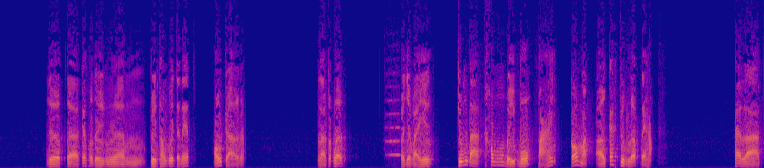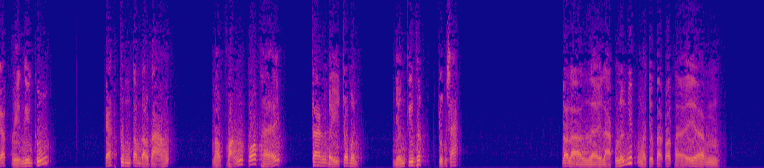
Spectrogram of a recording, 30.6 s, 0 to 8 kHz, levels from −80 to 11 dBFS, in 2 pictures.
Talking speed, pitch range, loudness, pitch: 135 wpm, 100-135 Hz, -24 LUFS, 110 Hz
